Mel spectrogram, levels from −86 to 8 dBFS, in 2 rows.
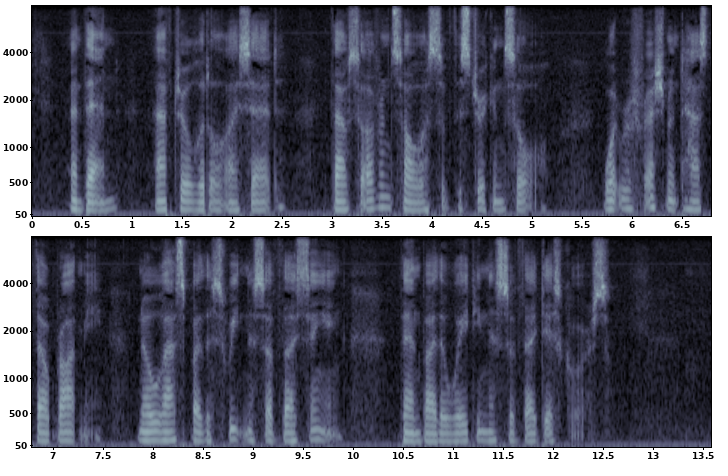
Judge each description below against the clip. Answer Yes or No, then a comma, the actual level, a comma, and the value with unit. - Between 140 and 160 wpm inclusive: Yes, average, 155 wpm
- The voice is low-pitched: Yes, low, 120 Hz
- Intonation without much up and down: Yes, narrow, 1.7 semitones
